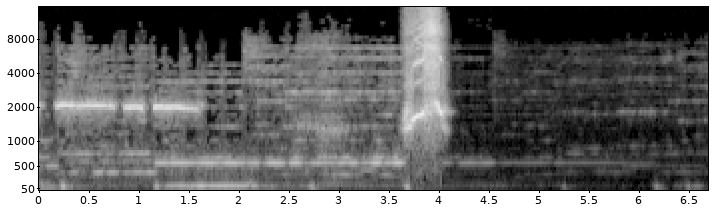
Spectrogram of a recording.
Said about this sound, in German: Was bewegt einen denn dazu, als Streamer ins Mikrofon zu pfeifen? Es muss doch klar sein, dass es kaum etwas Unangenehmeres für die Zuschauer gibt, als so ein lautes Geräusch.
